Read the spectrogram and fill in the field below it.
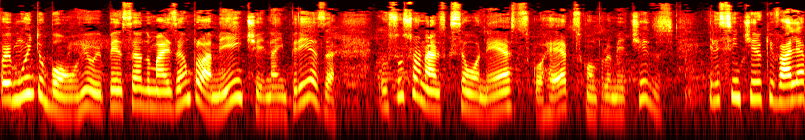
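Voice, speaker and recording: The speaker keeps a moderate pace over light background noise. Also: woman. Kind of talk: interview answer. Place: hall.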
